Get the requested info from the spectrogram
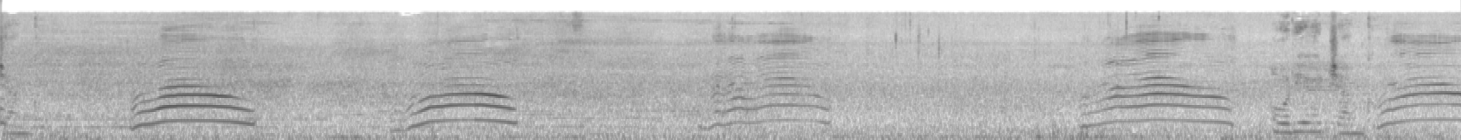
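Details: Little blue-eyed kitten outdoors in nature, giving four arched, tonal meows roughly every two to three seconds, each rising then falling, over a steady low background hum.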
